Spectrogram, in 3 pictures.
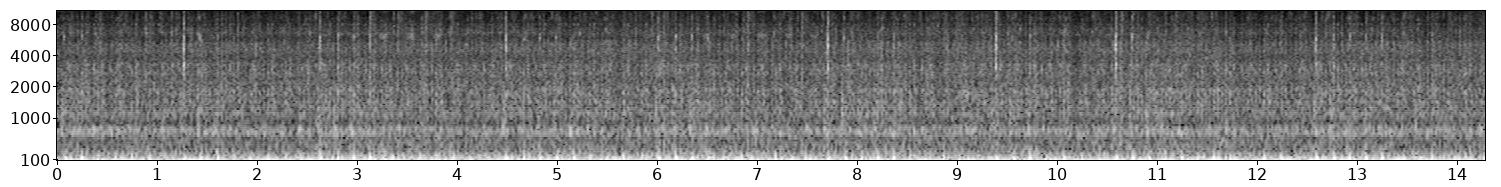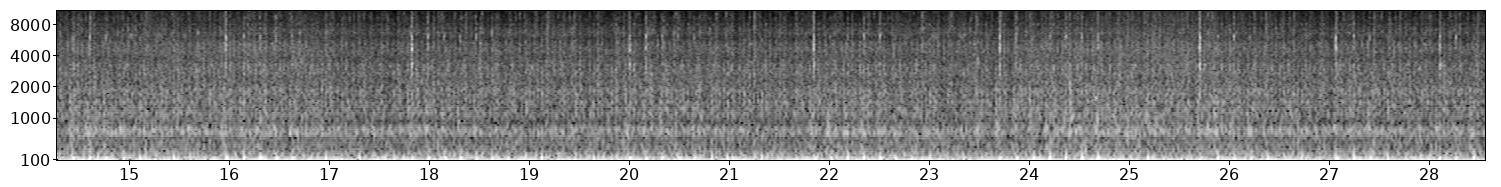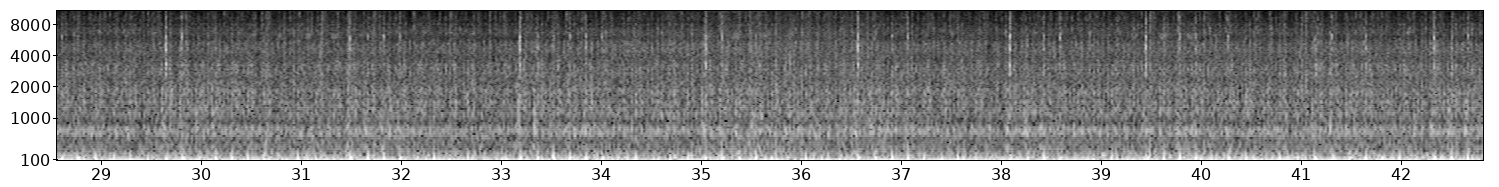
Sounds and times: old petrol-driven water pump 0.0 - 42.8

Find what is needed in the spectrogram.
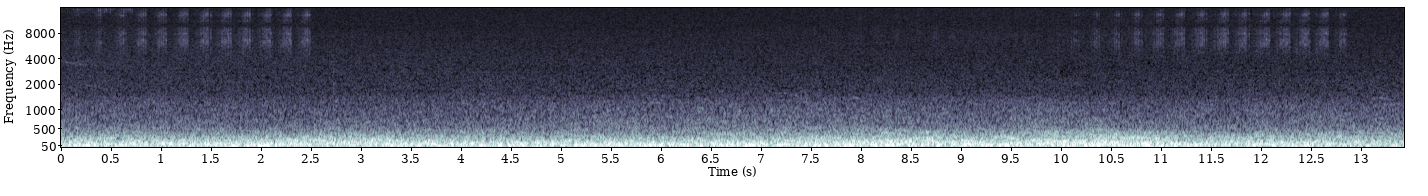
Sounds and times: crickets 0.0 - 2.7
crickets 8.8 - 13.4

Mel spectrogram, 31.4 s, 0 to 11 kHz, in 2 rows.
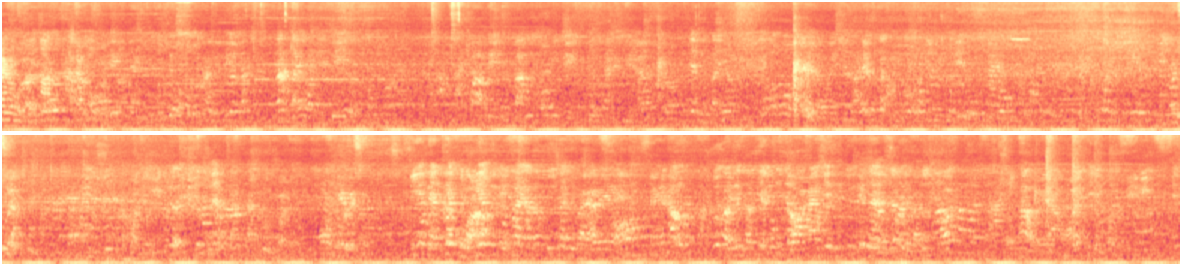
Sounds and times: Air conditioning noise 0.0 - 31.4

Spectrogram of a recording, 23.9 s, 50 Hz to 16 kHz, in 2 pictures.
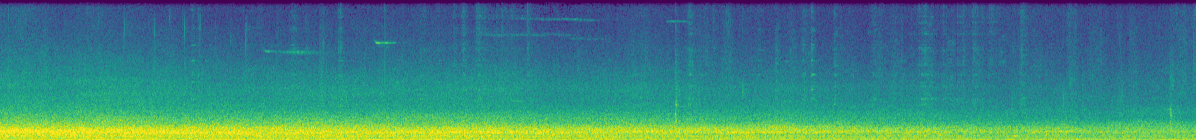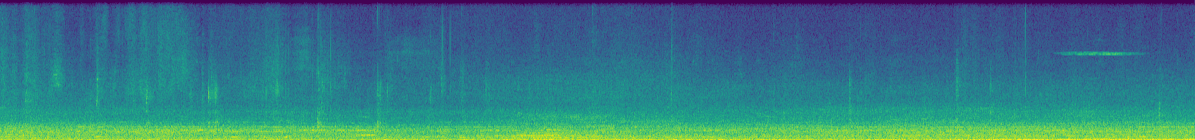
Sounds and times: Street 0.0 - 23.9

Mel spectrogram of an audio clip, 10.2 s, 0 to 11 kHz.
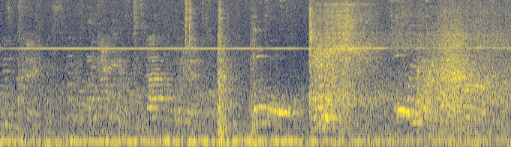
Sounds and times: shoppers (going home) 4.2 - 10.2

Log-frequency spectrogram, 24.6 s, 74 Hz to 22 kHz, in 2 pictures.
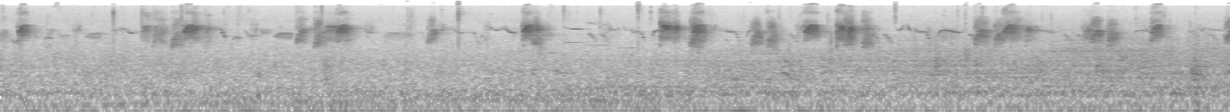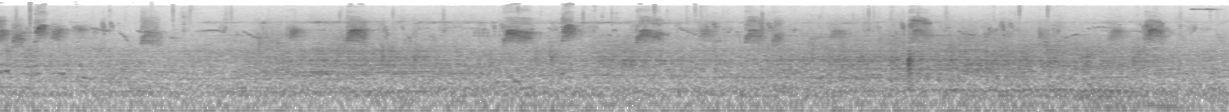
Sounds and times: birds chirping 0.0 - 24.5

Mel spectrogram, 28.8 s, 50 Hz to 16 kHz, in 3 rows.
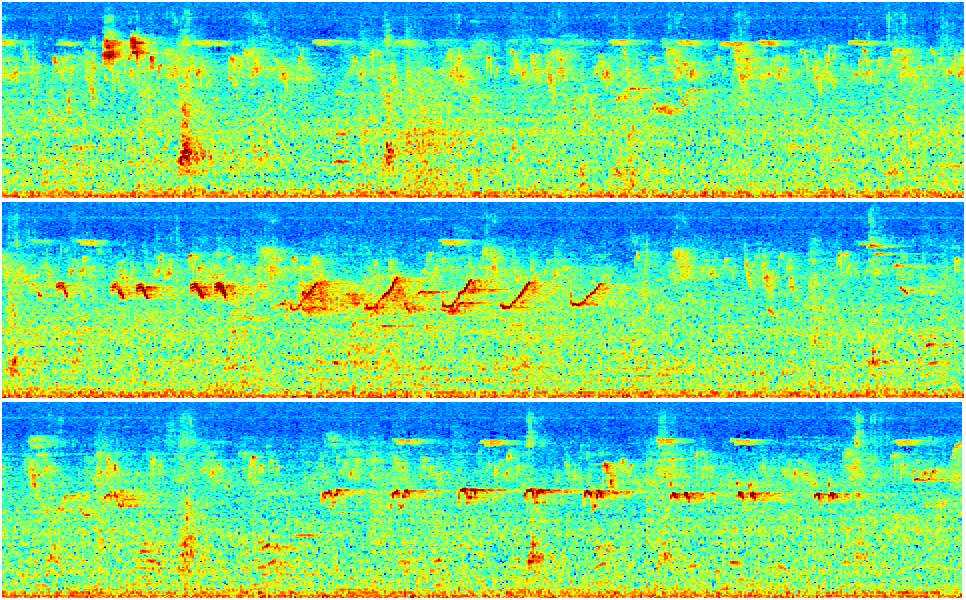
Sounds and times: barking dog 1.8 - 2.2
barking dog 3.8 - 4.1
barking dog 20.9 - 21.4
barking dog 27.7 - 28.0

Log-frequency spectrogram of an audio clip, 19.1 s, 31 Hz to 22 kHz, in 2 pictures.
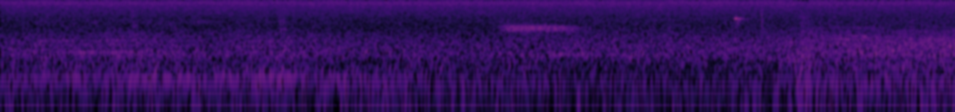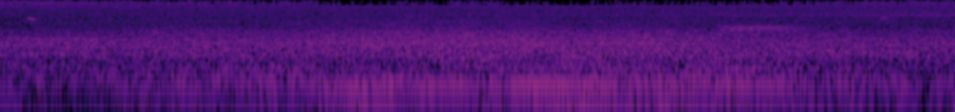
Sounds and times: wind high in the trees 0.0 - 19.1

